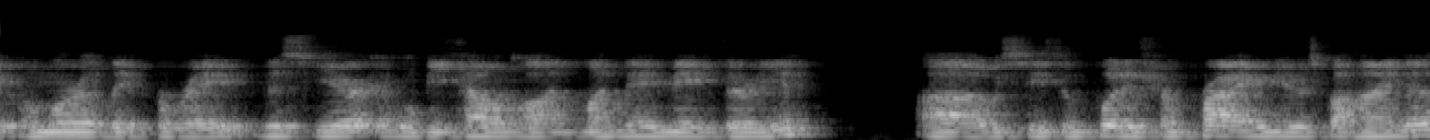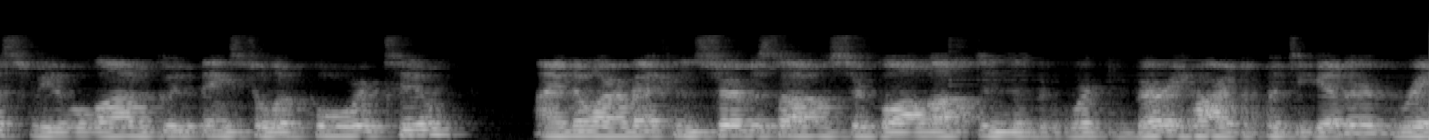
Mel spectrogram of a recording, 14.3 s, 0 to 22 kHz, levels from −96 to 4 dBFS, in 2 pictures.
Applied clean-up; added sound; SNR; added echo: neural mask model DeepFilterNet 3.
